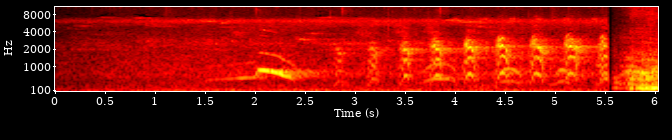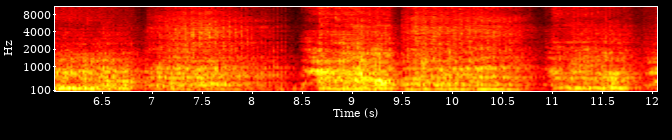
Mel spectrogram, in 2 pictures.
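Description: A ring-tailed lemur calling: one rising wail, then a quick run of short yelping calls, about three a second. Then a tiger roaring in about five long, rough roars, each around a second long.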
